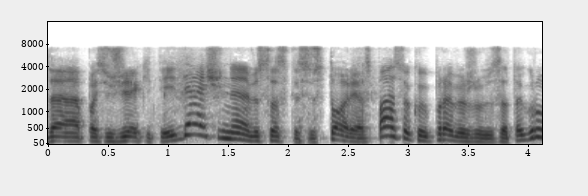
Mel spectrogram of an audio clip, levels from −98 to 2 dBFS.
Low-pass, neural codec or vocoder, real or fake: 7.2 kHz; none; real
